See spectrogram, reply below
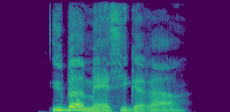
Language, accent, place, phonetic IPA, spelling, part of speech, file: German, Germany, Berlin, [ˈyːbɐˌmɛːsɪɡəʁɐ], übermäßigerer, adjective, De-übermäßigerer.ogg
- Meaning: inflection of übermäßig: 1. strong/mixed nominative masculine singular comparative degree 2. strong genitive/dative feminine singular comparative degree 3. strong genitive plural comparative degree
